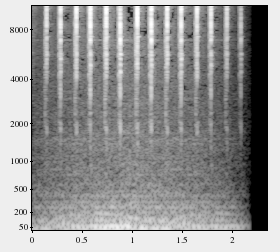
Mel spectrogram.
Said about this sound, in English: Let me roll some dice.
